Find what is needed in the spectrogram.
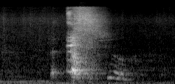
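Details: One sharp, loud, hissing sneeze after a short in-breath, a single sneeze during an outdoor sneezing challenge.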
